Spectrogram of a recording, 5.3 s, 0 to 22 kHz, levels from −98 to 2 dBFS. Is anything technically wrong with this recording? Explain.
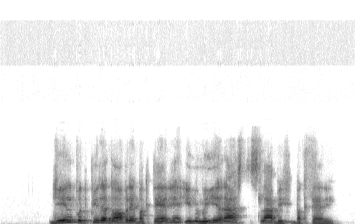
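Yes. From 1.41 to 2.99 s, just before "omeji rast", there is a call bitrate drop. The encoder codes more coarsely, consistent with a fall from 32 to 18 kbps held for 1.51 s. The speech turns rough and muffled, and a spectrogram shows the high band thinning out.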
